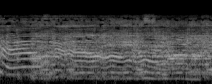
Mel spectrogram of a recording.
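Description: Pop song with a sung vocal line, played from a radio station stream on a phone; a falling vocal glide comes right at the start.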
